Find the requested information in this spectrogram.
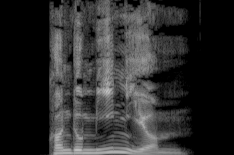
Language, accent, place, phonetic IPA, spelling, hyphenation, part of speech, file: German, Germany, Berlin, [kɔndoˈmiːni̯ʊm], Kondominium, Kon‧do‧mi‧ni‧um, noun, De-Kondominium.ogg
- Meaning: 1. condominium 2. apartment building, condominium, condo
